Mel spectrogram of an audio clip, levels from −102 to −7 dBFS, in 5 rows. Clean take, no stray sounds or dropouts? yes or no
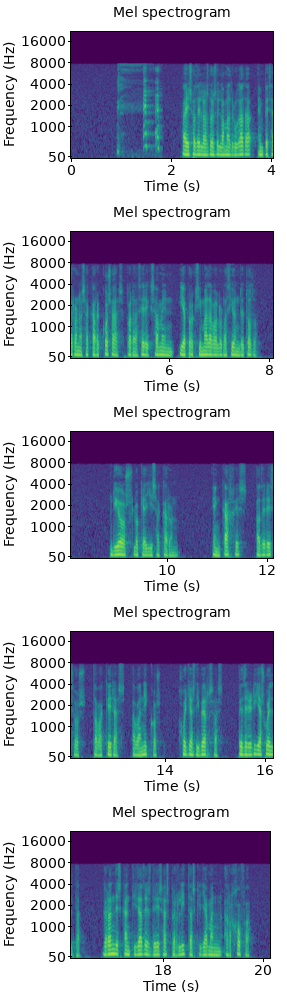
no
